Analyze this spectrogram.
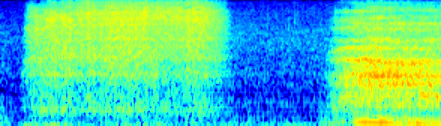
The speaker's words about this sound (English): You can close your eyes if you like. Take a nice deep breath.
